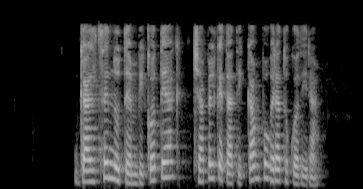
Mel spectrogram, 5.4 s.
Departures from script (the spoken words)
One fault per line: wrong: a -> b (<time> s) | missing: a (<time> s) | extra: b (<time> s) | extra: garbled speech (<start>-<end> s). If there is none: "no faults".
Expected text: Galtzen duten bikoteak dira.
extra: txapelketatik kanpo geratuko (3.0 s)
